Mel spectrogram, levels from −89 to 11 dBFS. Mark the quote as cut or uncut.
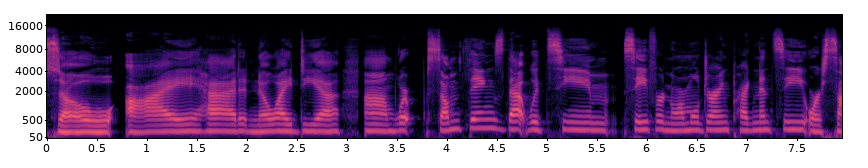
cut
